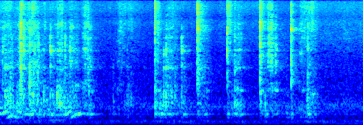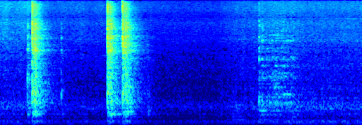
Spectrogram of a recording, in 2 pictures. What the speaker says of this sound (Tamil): தேங்காய் துருவல் சேர்த்து கொஞ்சம் நேரம் வதக்கிக்கணும்.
